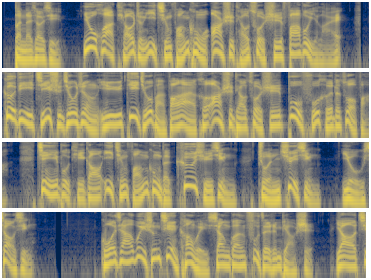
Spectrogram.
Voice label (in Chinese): 男 新闻 干练正式; 新闻风格样音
